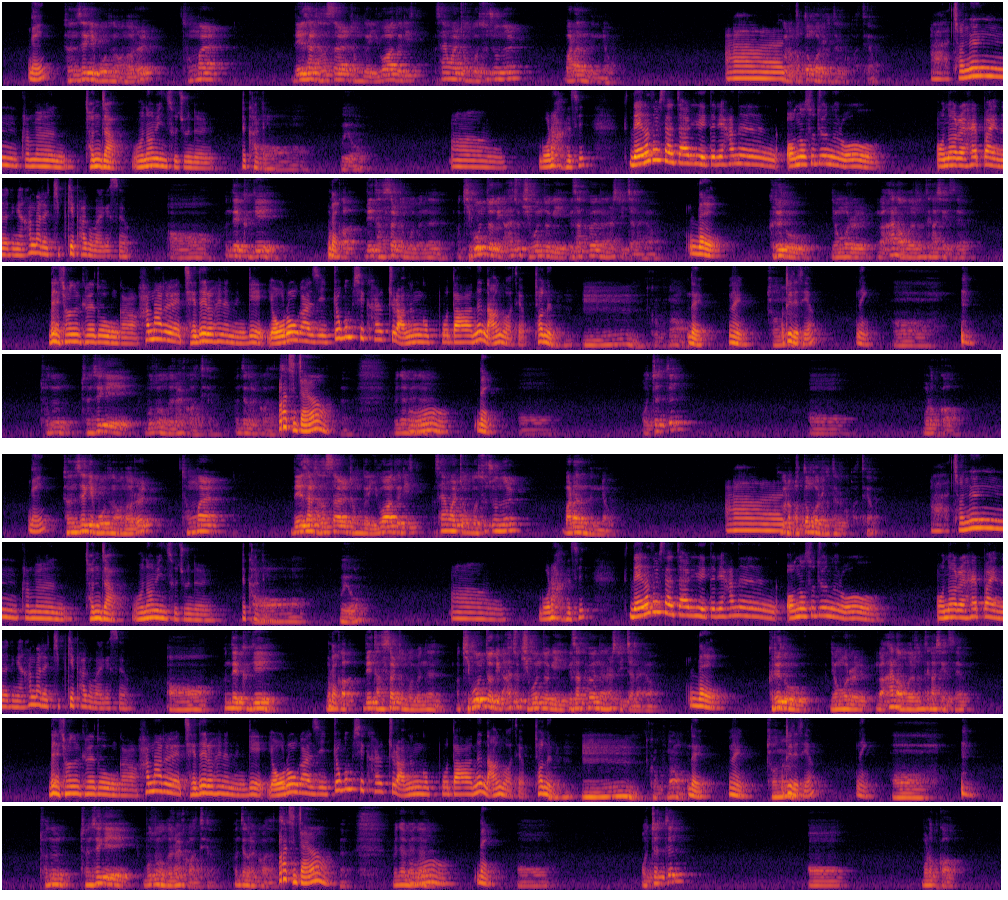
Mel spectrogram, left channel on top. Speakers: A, on the left; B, on the right.
A: 네.
B: 전 세계 모든 언어를 정말 4살, 5살 정도의 유아들이 사용할 정도 수준을 말하는 능력.
A: 아,
B: 그거랑 어떤 거를 선택할 것 같아요?
A: 아, 저는 그러면 전자, 원어민 수준을 택할래요.
B: 어, 왜요?
A: 아, 뭐라 <laughs> 하지? 네다섯 살짜리 애들이 하는 언어 수준으로 언어를 할 바에는 그냥 하나를 깊게 파고 말겠어요.
B: 어, 근데 그게 뭐랄까
A: 네.
B: 네 다섯 살 정도면은 기본적인 아주 기본적인 의사 표현을 할 수 있잖아요.
A: 네.
B: 그래도 영어를 그러니까 한 언어를 선택하시겠어요?
A: 네, 저는 그래도 뭔가 하나를 제대로 해내는 게 여러 가지 조금씩 할 줄 아는 것보다는 나은 것 같아요. 저는.
B: 음, 음, 그렇구나.
A: 네. 네.
B: 저는
A: 어떻게 되세요? 네.
B: 어
A: <clears throat>
B: 저는 전 세계 모든 언어를 할 것 같아요. 선택을 할 것 같아요.
A: 아, 진짜요?
B: 네. 왜냐면은
A: 어. 네.
B: 어 어쨌든 어 뭐랄까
